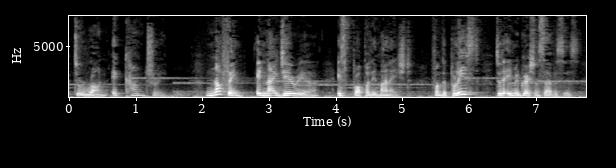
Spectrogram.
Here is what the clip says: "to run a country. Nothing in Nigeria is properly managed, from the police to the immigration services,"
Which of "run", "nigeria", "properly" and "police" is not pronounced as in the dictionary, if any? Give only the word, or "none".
none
